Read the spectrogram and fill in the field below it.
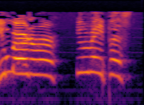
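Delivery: high-pitched accusing crowd yell; imitated angry yelling. Crowd outside a courtroom at the accused, mock angry yelling. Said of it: "they're yelling".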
